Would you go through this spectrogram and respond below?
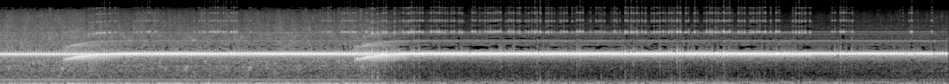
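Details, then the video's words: On a back stoop in summer, a frog gives its mating call, a loud high trill with a short rising start, breaking once and then resuming as one long, unbroken pulsing trill. "Frog mating call"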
